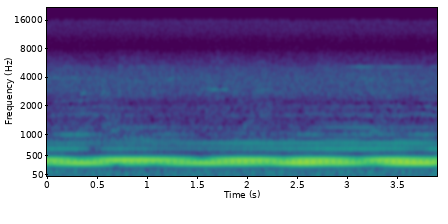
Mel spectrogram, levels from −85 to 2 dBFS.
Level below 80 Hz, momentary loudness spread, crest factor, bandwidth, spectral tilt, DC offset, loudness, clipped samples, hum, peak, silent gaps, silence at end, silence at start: -54 dBFS; 5 LU; 10 dB; 6 kHz; -7.5 dB/octave; under 0.1%; -18 LUFS; under 0.1%; none; -8 dBFS; none; 0 s; 0 s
